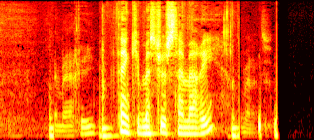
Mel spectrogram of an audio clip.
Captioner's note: speaking French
